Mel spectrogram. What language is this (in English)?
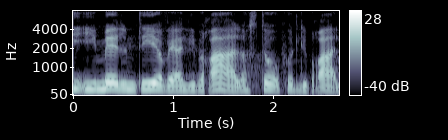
Danish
